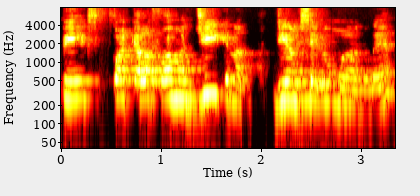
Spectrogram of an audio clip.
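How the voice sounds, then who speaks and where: The woman speaks at a fairly slow pace. Her pitch varies in an ordinary way. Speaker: waste-picker cooperative leader. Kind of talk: webinar panel presentation. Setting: online video call.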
